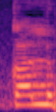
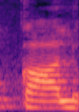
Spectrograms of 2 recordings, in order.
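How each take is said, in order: First: कल with a brief inherent A; short vowel. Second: काल with a long open AA; long vowel. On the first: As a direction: say कल short, like 'kul'. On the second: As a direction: say काल drawn out, 'kaal'. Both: Shown as a demonstration. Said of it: "मात्रा गलत लगा देते हैं".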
